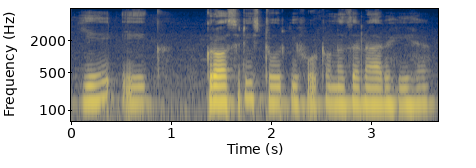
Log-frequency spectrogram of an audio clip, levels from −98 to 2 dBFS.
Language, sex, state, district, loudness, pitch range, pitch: Hindi, male, Gujarat, Valsad, -20 LUFS, 130-145 Hz, 140 Hz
